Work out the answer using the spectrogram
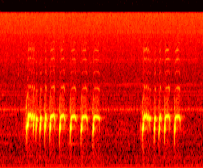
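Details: Local-type zebra dove (perkutut) song used as a model for training other birds: a short rising note followed by a quick series of clipped, mellow coos. After a pause comes a second shorter series. A steady low hum sits underneath.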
